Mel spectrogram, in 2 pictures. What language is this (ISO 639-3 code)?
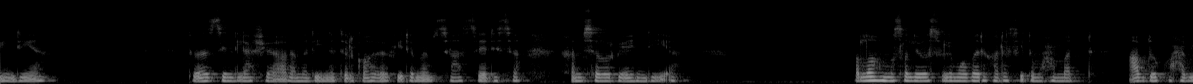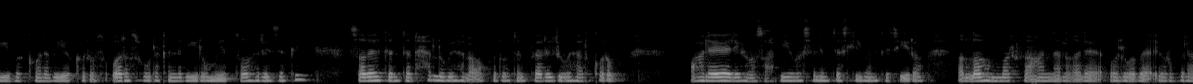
ara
